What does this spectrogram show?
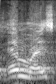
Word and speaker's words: Emrice: So Emrice comes out of Maurice. Yeah, Maurice, I spell it M-A-U-R-I-C-E. You can say Maurice. So I do Emrice, which is E-M, then the rice.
